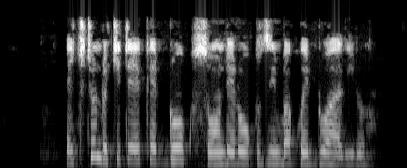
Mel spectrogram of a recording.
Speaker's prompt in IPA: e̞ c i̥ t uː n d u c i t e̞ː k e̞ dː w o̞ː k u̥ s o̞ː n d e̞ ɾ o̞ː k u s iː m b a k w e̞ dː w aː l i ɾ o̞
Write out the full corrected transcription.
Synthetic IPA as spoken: e̞ c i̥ t uː n d u c i t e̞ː k e̞ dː w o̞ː k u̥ s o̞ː n d e̞ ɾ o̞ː k u z iː m b a k w e̞ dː w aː l i ɾ o̞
